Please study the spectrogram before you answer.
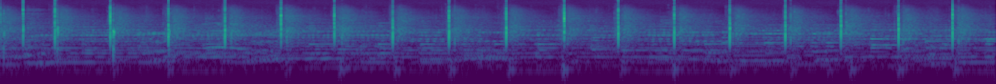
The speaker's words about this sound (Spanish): Vamos a aplaudirle.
